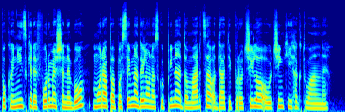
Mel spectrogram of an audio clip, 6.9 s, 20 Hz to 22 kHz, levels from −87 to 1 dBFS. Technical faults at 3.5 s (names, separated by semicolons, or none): none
